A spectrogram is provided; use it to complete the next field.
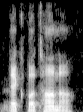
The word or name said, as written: Ecbatana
